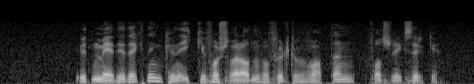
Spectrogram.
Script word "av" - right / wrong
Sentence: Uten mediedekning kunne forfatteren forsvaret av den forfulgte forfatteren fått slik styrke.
right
